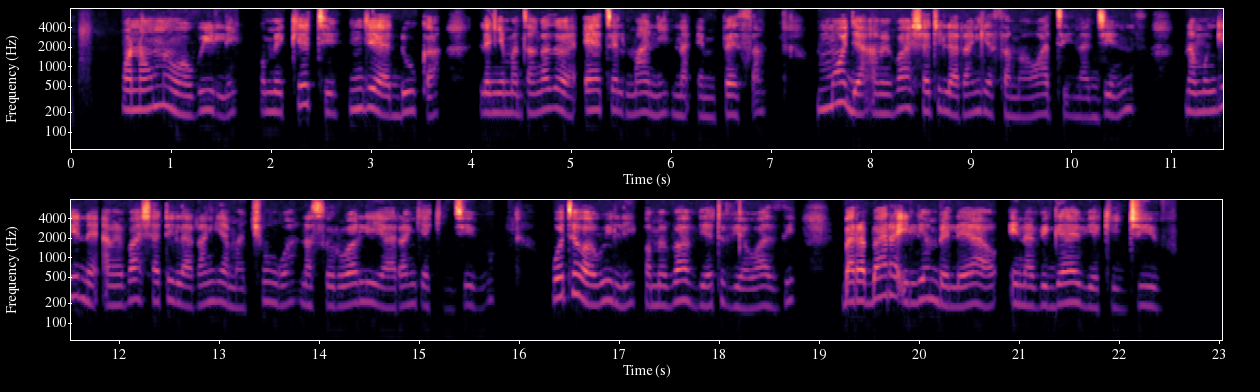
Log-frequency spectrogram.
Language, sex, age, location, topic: Swahili, female, 25-35, Kisumu, finance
